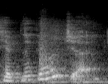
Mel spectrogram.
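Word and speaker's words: hypnagogia: uncore hypn Goa um this kind host that we have here actually taught me how to say the word correctly last week because I realized that I don't know how to say it I only I've only read it I've never actually said it before so it's hypnogogia but um interal uncore hypnogogia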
